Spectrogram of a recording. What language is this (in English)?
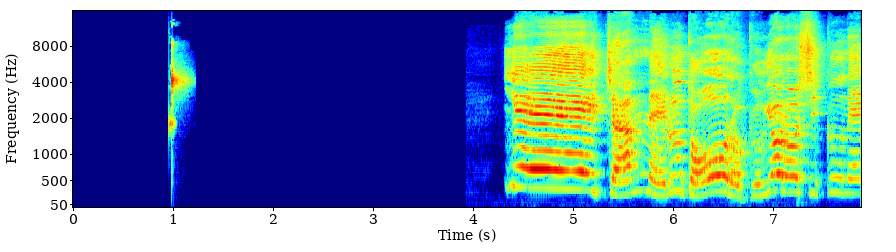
Japanese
